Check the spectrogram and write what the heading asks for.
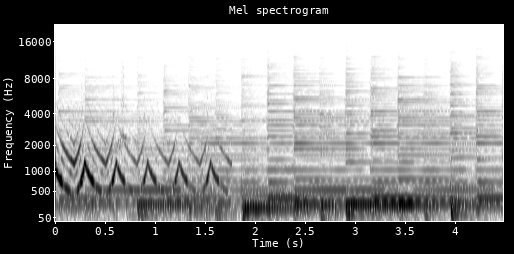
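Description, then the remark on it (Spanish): A community early warning alarm system siren, set off from the local radio to alert the population, sounds with fast, repeated rising-and-falling wails at first, then shifts into loud, steady tones that pulse in an even rhythm, with no voices. “Llegamos a la radio, prendemos el megáfono y es, entonces tocamos el sistema de alarma.”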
